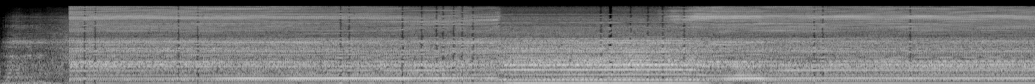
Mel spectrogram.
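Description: Work Sharp electric belt knife sharpener switched on less than a second in, its motor and abrasive belt running steadily. Its pitch shifts between about five and seven seconds in, as a knife blade is drawn through the guide against the belt.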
